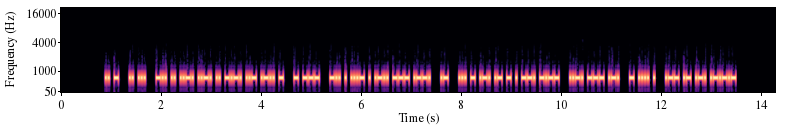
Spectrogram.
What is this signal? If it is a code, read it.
Morse code, heard as a keyed tone, about 40 wpm, 700 Hz. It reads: IT IS DIFFICULT TO DEVELOP A STRATEGY FOR THE WAR.
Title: Sentences from Top 1000 Words - Review Part 5 - 40wpm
